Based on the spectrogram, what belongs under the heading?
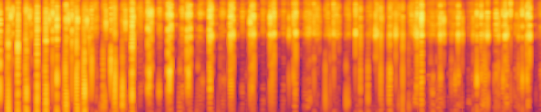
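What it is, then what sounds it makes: Plastic earphone remote scraped with tweezers. White plastic serrated tweezers repeatedly scratch and grip the surface of a small, hollow white plastic earphone remote with a mic. The result is a rapid, close series of dry clicks, scrapes and rattling taps. The opening second has heavier, fuller knocks, then the sound settles into lighter, bright scratching.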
